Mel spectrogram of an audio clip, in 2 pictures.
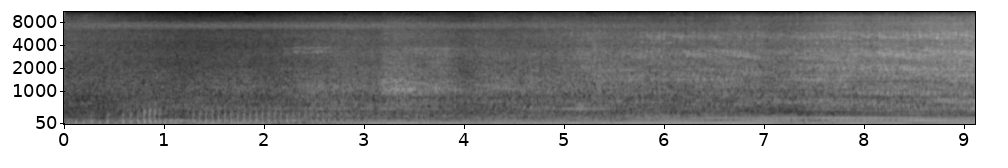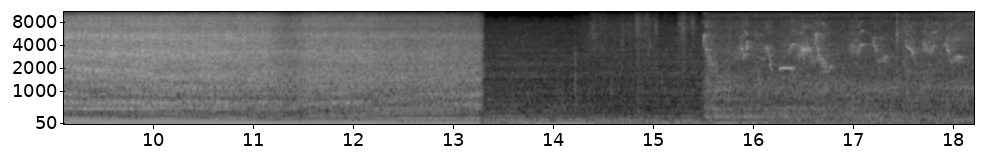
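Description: Car engine and road noise heard while driving at a steady speed, a loud low steady hum. About thirteen seconds in it cuts off suddenly, giving way to quieter outdoor ambience.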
